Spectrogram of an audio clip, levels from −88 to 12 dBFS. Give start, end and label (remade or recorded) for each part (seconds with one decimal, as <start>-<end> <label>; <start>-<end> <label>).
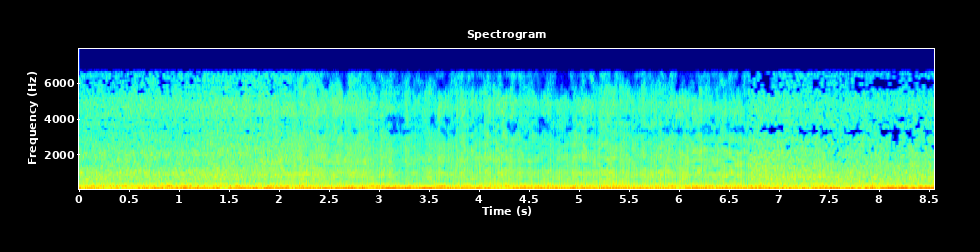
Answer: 0.0-2.1 recorded; 2.1-6.7 remade; 6.7-8.6 recorded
